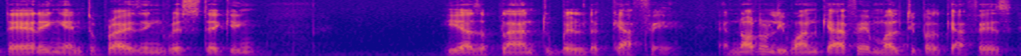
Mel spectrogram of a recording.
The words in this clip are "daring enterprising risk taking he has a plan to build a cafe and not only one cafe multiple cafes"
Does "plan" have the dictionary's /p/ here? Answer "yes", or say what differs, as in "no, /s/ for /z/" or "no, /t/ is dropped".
yes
